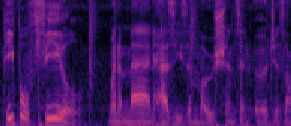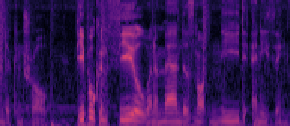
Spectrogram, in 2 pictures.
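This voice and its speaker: A low-voiced man delivering a motivational monologue as a communication coach. He talks with deliberate emphasis, ending each sentence on a flat, downward note, and he swings from punchy, loud phrases down to quiet, hushed ones. Faint music plays softly behind him. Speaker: communication coach and podcast host. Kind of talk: direct-to-camera motivational monologue.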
